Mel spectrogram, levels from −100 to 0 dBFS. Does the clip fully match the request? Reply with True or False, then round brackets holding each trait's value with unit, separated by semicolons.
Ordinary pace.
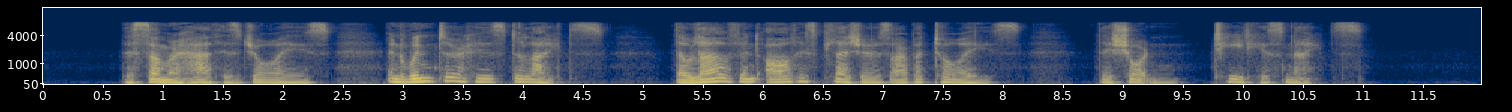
False (110 wpm)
